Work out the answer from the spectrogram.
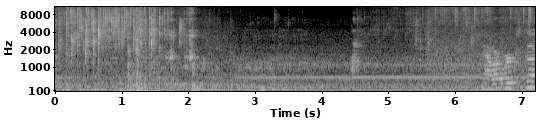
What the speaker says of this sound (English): Shower works good.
